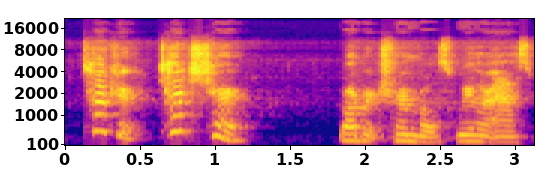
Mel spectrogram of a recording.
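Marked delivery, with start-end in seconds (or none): 0.1-1.2 high squeaky rapid panic; squeaking. Acted. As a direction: squeak it out fast in alarm. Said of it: "He speaks rapidly, squeaking".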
